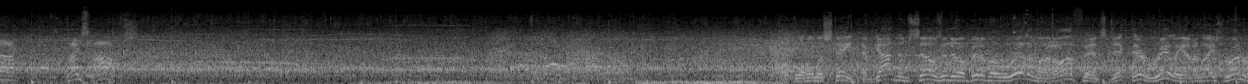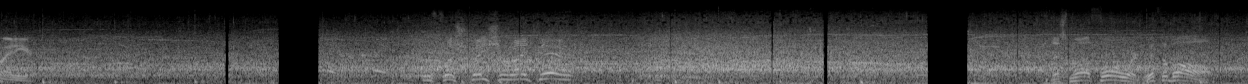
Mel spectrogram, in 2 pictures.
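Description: A large crowd cheers and murmurs in an echoing arena.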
